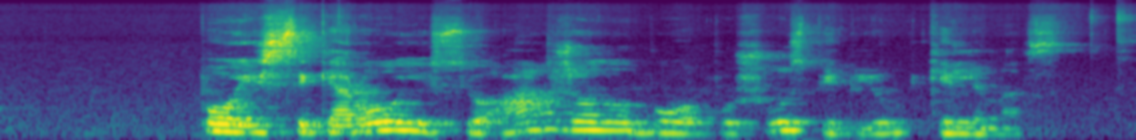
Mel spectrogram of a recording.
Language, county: Lithuanian, Telšiai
